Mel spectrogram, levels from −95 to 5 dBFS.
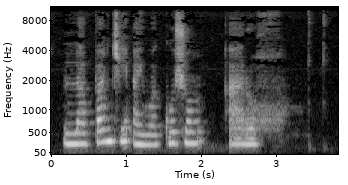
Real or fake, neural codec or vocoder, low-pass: real; none; 9.9 kHz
